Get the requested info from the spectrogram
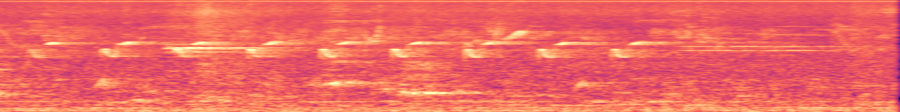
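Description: A small bird chirping a rapid, even run of about a dozen short high notes, about four a second, over low background noise.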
